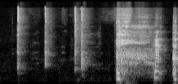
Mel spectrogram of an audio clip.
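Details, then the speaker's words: A few sharp clicks, then a harsh cough burst with a quick follow-up cough from an adult who says the coughing began on sitting down; cough. "I [snorts] didn't start coughing till I started sitting down."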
